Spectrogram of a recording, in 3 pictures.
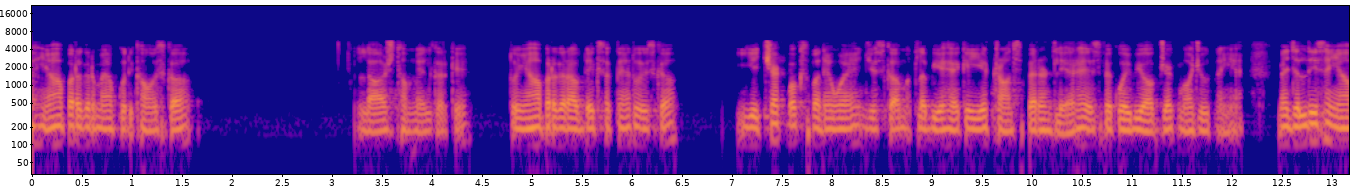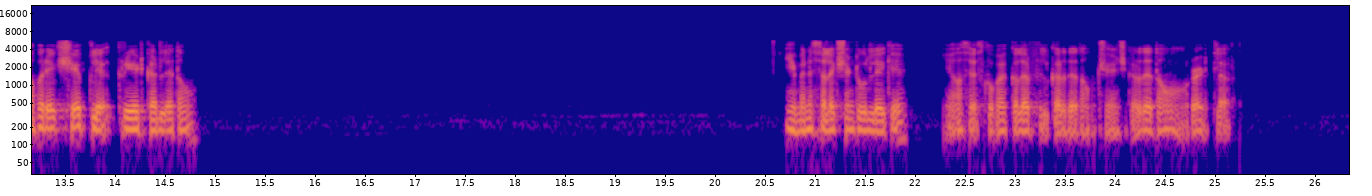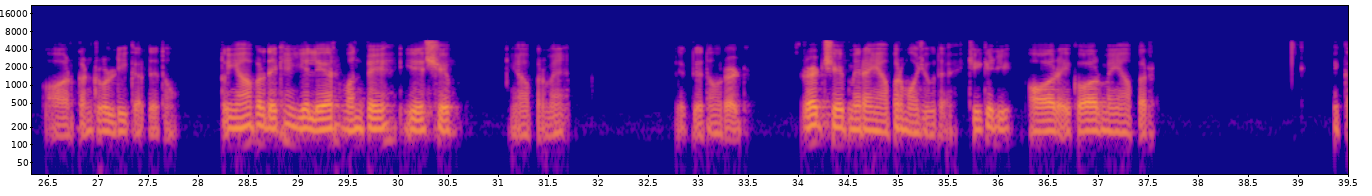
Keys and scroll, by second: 25.4 alt+BackSpace, 26.6 ctrl+d, 27.5 v, 32.5-33.5 typing.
